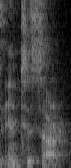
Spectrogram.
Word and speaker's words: Intisar: ask me what my name was how to pronounce it she wanted to be clear and introduced me to every single person as into sir it was the first time I had heard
